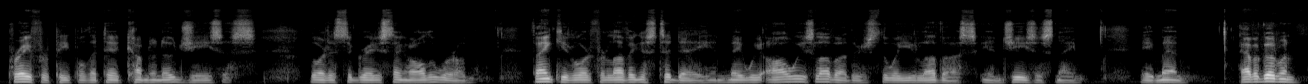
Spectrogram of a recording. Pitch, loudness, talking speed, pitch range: 105 Hz, -26 LUFS, 205 wpm, 95-110 Hz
